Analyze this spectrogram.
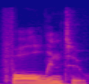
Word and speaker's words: fall into: When you pronounce this phrase, keep in mind linking will often occur. We can link that consonant sound in fall with the beginning vowel sound in into. Fall into, fall into, fall into place.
